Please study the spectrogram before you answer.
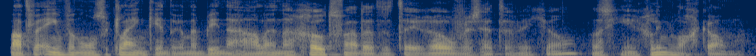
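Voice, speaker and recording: A man's voice: sits low, fast, husky. An older man preaching a conversational sermon, reading Bible verses aloud and asking his listeners questions. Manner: conversational, asks the audience questions; reads scripture with raised voice.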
